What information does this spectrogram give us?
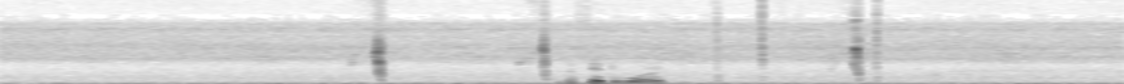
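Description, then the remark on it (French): A handheld sparrow call gives a few sharp, high chirps and a short wavering squeaky whistle, spread over several seconds against a steady hiss, with a person briefly speaking. “That one's for sparrows.”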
